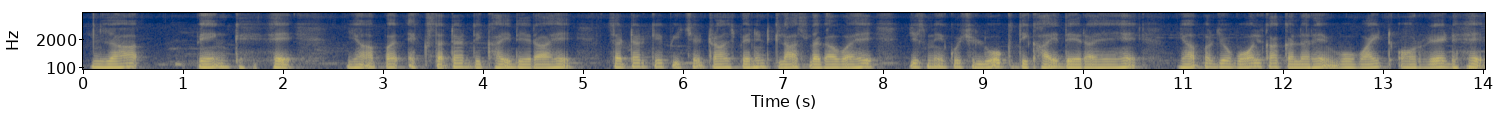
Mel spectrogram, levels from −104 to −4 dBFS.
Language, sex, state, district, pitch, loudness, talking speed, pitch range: Hindi, male, Bihar, Saran, 125 Hz, -32 LUFS, 165 wpm, 120-135 Hz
